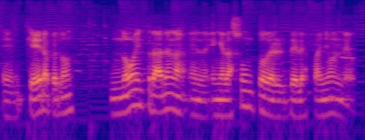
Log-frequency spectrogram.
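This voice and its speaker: A man's voice: fairly low pitch, moderate pace. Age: adult. Sex: man. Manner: frank, reassuring Spanish teacher. Sound: dull lo-fi live stream, faint music. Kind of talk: relaxed conversational advice. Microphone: phone or webcam on a live stream.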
